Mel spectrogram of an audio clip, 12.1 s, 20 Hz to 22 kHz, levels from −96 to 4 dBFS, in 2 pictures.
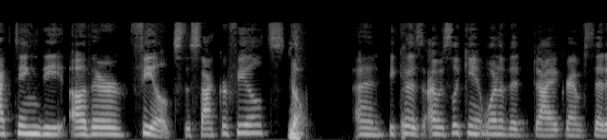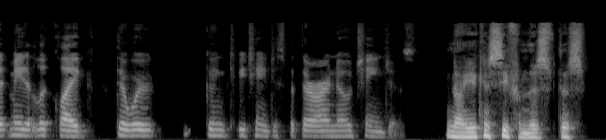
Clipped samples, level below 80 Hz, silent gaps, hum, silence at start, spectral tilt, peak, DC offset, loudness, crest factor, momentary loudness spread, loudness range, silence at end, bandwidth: under 0.1%; -56 dBFS; none; none; 0 s; -5.5 dB/octave; -10 dBFS; under 0.1%; -31 LUFS; 22 dB; 17 LU; 7 LU; 0.25 s; 11.5 kHz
